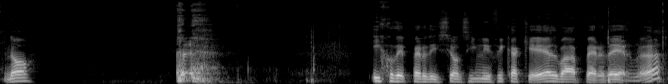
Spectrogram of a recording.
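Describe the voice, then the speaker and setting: A man's voice: mid-range voice, slow pace, a little mellow, no room sound. A man preaching a sermon as pastor, often asking his congregation rhetorical questions.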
